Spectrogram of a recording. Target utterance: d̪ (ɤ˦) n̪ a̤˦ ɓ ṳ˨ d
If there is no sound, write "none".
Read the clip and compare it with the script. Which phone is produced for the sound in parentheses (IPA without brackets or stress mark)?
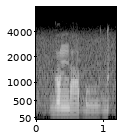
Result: o˦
